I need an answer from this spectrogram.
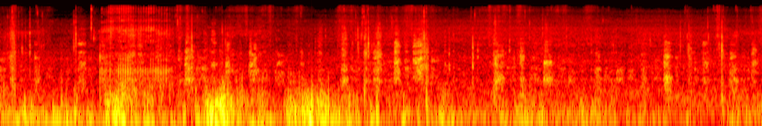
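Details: Pet dog Gorlock The Destroyer, eating and playing, gives deep throaty grunts and rough panting breaths, with louder rumbling surges around the middle and clicks and chewing-like snaps throughout.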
